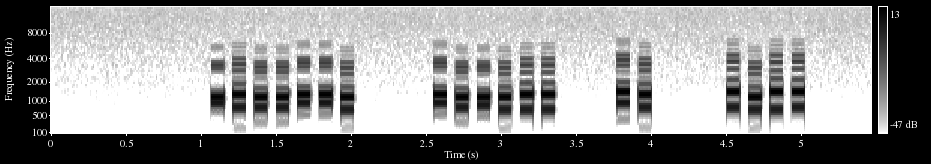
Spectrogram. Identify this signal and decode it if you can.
DTMF, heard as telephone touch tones, dialled by machine, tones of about 90 ms. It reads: *544001 047122 #5 6136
